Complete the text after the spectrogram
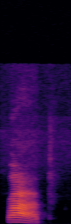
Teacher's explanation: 영어 단어의 끝 스펠링이 유성음일 경우, 그러니까 fad의 경우 유성음은 무성음보다 더 길고요. 더 낮게 발음됩니다. 반면에 끝 스펠링이 무성음일 경우에는요.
